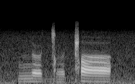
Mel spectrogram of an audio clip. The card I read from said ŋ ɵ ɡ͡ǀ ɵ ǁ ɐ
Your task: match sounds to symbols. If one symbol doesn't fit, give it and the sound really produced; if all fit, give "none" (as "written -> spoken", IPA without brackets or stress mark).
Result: ŋ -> n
